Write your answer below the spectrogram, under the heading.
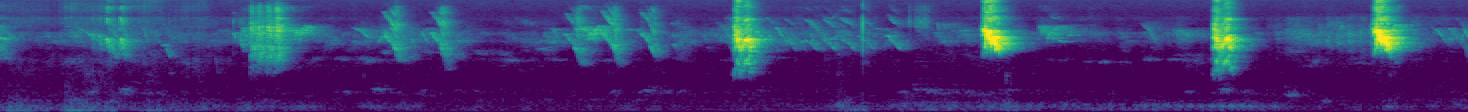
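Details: Several sparrows chirping and chattering: scattered quieter twitters early on, then loud harsh chirps roughly every two seconds, with a low hum underneath.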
